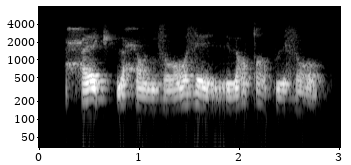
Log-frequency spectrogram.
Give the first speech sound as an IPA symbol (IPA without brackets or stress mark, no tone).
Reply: ħ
